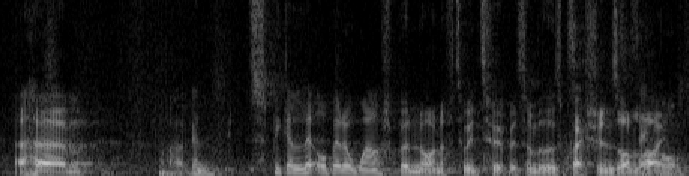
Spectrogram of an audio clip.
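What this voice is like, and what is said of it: Welsh accent. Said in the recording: “you'll tell from the accent, I think the only reason I'm here is because I'm Welsh”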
